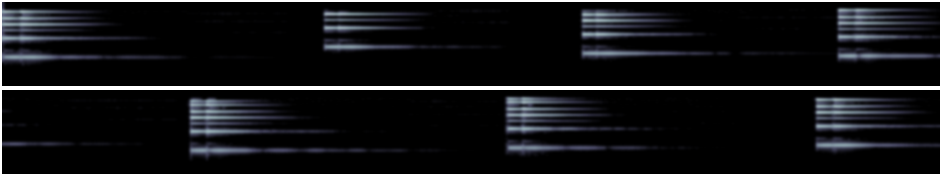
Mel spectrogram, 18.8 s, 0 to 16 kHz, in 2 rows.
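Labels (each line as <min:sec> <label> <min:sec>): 0:00.0 A small bell rings. 0:01.0
0:00.0 A synthesizer plays various notes with a bell preset. 0:18.7
0:02.8 A small bell is ringing. 0:03.8
0:05.4 A small bell rings. 0:06.5
0:08.1 A small bell rings. 0:09.8
0:11.0 A small bell rings. 0:12.6
0:14.1 A small bell rings. 0:15.7
0:17.4 A small bell rings. 0:18.5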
